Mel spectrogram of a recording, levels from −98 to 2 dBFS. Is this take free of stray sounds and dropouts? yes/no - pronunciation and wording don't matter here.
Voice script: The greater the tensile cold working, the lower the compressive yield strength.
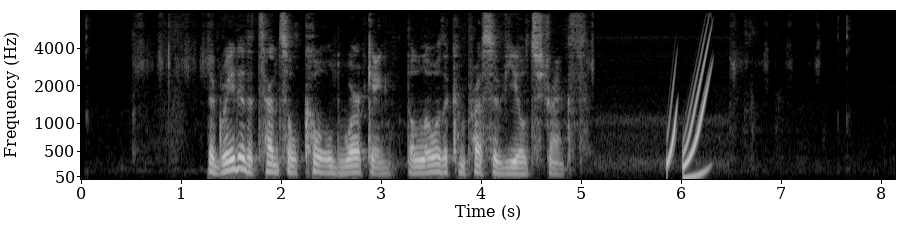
no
